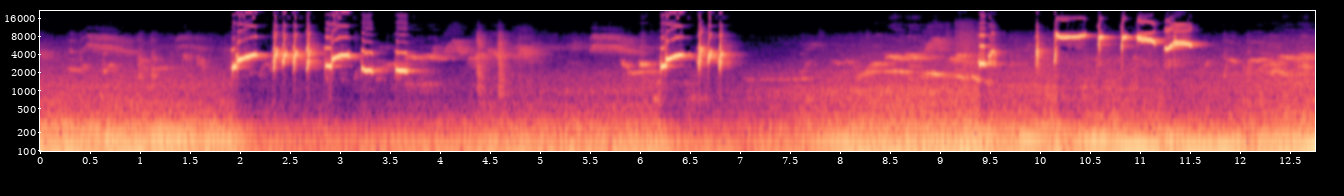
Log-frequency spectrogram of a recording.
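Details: Orange-headed thrush song as a lure: loud bursts of sharp repeated high notes with quick trills, separated by quieter pauses, ending with descending whistles and very high slurred phrases; faint low hum beneath.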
